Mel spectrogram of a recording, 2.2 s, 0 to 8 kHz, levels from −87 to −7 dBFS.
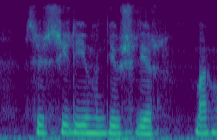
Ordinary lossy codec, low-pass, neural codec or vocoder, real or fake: Opus, 16 kbps; 7.2 kHz; autoencoder, 22.05 kHz, a latent of 192 numbers a frame, VITS, trained on many speakers; fake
